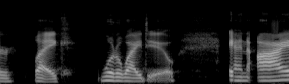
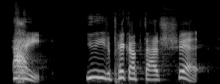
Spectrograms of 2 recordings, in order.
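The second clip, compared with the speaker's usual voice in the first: mock scream, pitched higher; 9 semitones higher than usual. Retelling how a giant man screamed at a teenage boy with his dog, imitating a scream. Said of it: "Literally literally screams".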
